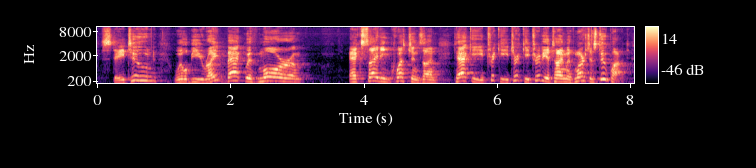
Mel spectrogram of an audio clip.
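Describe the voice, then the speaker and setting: A man's voice: sits high, animated, measured pace. A man playing a flustered, hesitant host of a trivia show in a comic radio play. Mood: flustered, covering.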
